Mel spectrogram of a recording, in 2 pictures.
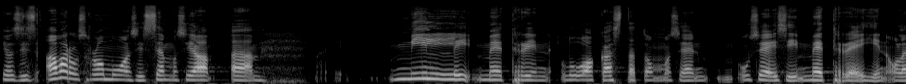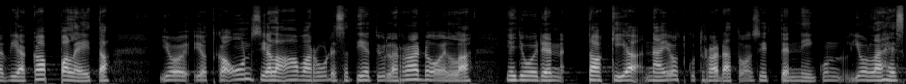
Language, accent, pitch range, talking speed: Finnish, native, 180-210 Hz, 105 wpm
